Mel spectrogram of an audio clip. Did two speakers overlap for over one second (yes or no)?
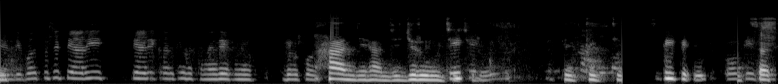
no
